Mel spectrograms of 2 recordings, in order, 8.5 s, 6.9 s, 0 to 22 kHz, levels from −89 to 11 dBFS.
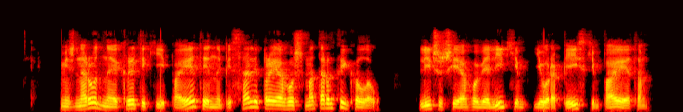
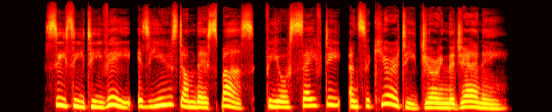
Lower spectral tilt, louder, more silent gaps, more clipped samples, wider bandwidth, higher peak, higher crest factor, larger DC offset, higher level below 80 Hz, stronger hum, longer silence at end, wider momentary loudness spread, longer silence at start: about the same, -5.5 dB/octave vs -4.5 dB/octave; second, -18 LUFS vs -12 LUFS; first, 4.78-4.91 s, 5.02-5.19 s vs 3.18-3.29 s, 4.25-4.34 s; neither; second, 7.6 kHz vs 19 kHz; about the same, -2 dBFS vs 0 dBFS; about the same, 16 dB vs 12 dB; neither; about the same, -56 dBFS vs -58 dBFS; neither; second, 0.45 s vs 0.6 s; first, 9 LU vs 5 LU; first, 0.75 s vs 0.55 s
